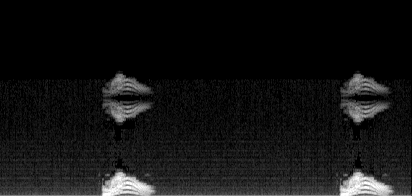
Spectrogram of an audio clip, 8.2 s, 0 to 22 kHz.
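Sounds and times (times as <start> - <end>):
cat meowing: 2.1 - 3.1, 6.8 - 7.9.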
